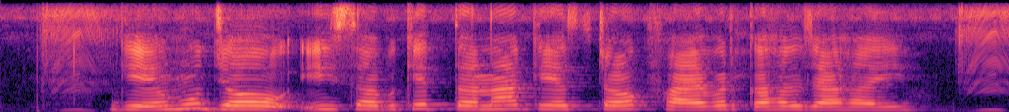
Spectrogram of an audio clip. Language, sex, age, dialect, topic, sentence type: Magahi, female, 18-24, Central/Standard, agriculture, statement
